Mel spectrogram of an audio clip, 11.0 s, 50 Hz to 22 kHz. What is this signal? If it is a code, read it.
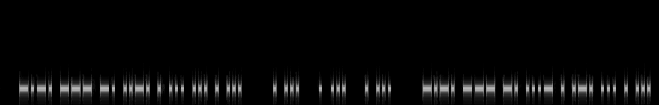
Morse code, heard as a keyed tone, about 25 wpm, 600 Hz. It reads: CONFESSES ES ES ES CONVERSES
